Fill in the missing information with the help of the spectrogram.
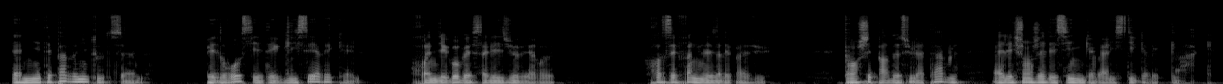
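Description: A man narrating an audiobook in a measured, steady reading style. His voice is very low and gravelly, with a dark, mellow tone. The recording is dry and close, with no room sound. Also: dry recording. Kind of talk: scripted narration.

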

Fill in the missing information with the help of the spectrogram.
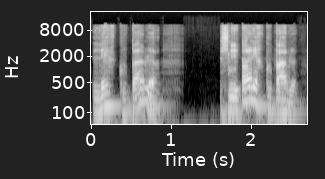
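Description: A man voicing a nervous, defensive suspect who stammers and bursts out in shrill panic in an audiobook. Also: animated, a little fast, gravelly, dark tone. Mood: indignant. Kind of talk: audiobook character voice.

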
